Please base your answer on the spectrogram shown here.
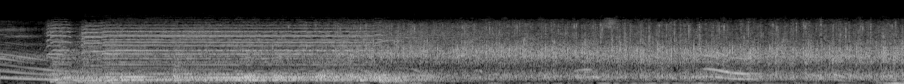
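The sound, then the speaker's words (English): Audience applause at a comic musical performance follows a short falling tonal sound at the start, then continues as a broad, steady wash, with faint voices rising above it later. “Stop that anti-sequel applause.”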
